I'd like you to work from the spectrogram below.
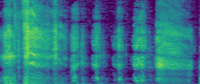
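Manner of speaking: laugh. Real, not acted. Laughing at shooting stats.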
